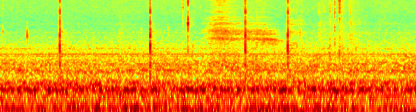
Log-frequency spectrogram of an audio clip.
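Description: Laptop keys click now and then.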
